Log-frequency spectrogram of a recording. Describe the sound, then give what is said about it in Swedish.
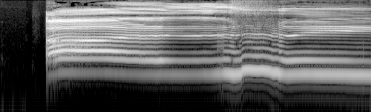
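A man standing soaked in the rain, screaming into the wind, lets out a long, loud anguished howl like a wounded animal, one unbroken wail of about three seconds whose pitch lifts briefly near the end, with no speech around it. “Han ylar likt ett sårat djur.”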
